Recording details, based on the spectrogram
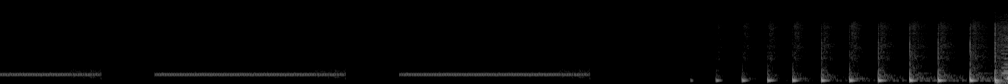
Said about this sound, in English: Uh, and it is this point your phone begins to ring.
